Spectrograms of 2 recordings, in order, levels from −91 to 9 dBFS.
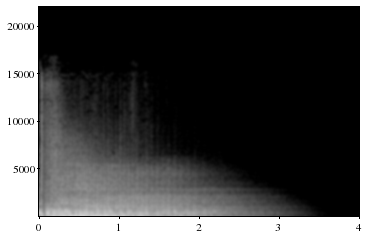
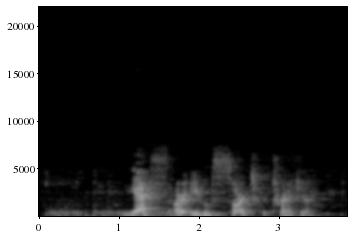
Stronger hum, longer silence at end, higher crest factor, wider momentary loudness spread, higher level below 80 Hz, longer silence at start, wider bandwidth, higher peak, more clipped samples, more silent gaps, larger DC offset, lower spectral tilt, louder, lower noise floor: neither; first, 1.6 s vs 0.4 s; second, 16 dB vs 24 dB; about the same, 18 LU vs 18 LU; first, -20 dBFS vs -78 dBFS; second, 0 s vs 0.15 s; first, 15 kHz vs 7.2 kHz; first, 0 dBFS vs -10 dBFS; neither; neither; neither; first, -7 dB/octave vs -5 dB/octave; first, -15 LUFS vs -31 LUFS; first, -74 dBFS vs -54 dBFS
